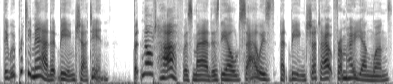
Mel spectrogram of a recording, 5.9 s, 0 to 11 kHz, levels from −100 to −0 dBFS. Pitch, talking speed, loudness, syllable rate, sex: 225 Hz, 265 wpm, -22 LUFS, 5.3 syllables/s, female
